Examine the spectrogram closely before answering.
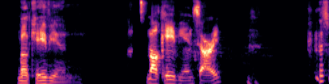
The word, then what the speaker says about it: Malkavian: what's what's what are his pronouns he always pronounces he say them and uh what's what is jean baptiste's clan maccabean malkavian malkavian sorry that's right don't be sorry nevermind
